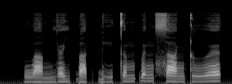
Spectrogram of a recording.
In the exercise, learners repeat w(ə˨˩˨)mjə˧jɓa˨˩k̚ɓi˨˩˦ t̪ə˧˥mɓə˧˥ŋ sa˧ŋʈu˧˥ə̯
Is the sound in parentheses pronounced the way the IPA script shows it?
no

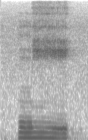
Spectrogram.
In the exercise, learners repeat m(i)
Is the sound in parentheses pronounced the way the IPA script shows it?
yes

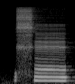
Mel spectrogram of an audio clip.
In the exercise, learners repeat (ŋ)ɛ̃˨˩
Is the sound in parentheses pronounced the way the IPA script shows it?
no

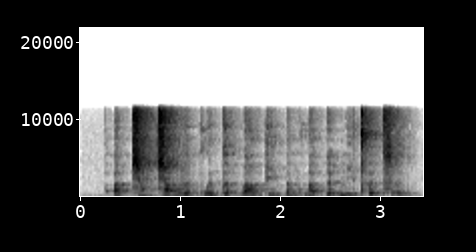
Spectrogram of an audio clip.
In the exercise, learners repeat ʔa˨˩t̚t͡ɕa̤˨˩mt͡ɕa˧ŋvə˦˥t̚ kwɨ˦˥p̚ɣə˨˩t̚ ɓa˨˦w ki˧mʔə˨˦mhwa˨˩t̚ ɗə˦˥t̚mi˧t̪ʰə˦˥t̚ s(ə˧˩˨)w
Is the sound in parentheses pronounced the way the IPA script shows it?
yes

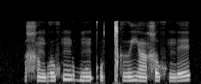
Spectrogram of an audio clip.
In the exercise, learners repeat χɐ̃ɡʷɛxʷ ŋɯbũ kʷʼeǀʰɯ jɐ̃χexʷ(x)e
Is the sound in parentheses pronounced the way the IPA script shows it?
no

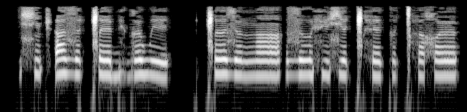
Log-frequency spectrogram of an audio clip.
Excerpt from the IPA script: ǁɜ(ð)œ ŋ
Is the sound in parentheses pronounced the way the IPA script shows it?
no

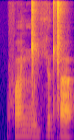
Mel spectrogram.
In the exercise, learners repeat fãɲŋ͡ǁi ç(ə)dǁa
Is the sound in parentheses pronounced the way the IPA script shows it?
yes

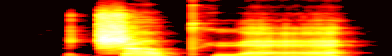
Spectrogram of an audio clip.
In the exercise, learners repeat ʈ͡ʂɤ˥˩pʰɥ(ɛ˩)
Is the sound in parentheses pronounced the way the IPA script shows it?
no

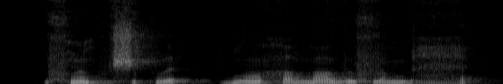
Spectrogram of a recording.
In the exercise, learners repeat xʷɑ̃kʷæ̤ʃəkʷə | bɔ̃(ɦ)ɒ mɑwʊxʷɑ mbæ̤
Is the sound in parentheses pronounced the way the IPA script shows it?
no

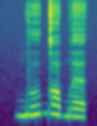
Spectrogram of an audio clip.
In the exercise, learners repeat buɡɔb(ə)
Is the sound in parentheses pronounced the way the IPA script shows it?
yes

